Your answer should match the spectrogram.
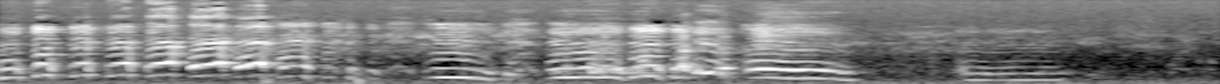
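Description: High-pitched laughter: a quick run of short laughs in the first second and a half, then several longer drawn-out laughs, with a last short one about five seconds in.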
